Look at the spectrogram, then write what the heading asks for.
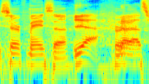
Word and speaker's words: Surf Mesa: well thanks for being here so I am pronouncing it correctly surf Mesa yeah corre no that's right and I I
